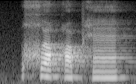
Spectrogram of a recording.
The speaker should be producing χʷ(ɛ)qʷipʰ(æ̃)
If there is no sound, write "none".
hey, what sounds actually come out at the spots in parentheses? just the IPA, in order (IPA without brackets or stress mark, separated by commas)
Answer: e, ɛ̃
